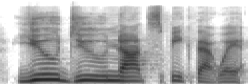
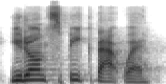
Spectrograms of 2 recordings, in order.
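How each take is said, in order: First: Slow, spaced-out stress on "do not"; emphatic DO NOT. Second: Said in the usual way. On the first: Real, not acted. Insisting to viewers nobody speaks so, slow stress on "do not". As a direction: separate and weigh each word of "do not".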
